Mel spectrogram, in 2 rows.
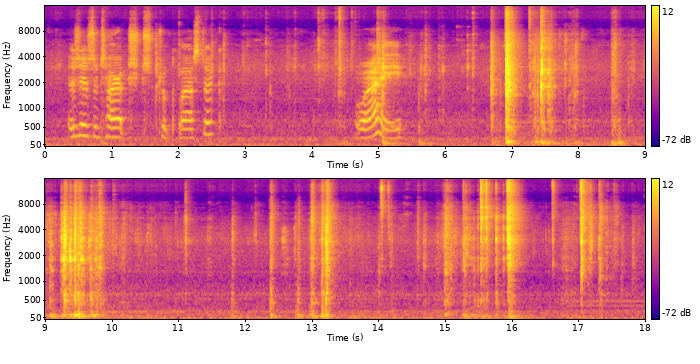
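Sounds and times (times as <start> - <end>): plastic parts clicking and clattering: 14.0 - 17.7.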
